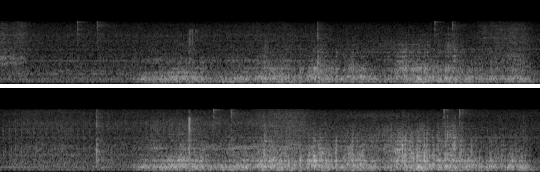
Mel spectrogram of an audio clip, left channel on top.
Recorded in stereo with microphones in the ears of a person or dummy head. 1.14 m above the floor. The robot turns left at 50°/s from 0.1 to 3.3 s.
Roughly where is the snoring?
Ahead right.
